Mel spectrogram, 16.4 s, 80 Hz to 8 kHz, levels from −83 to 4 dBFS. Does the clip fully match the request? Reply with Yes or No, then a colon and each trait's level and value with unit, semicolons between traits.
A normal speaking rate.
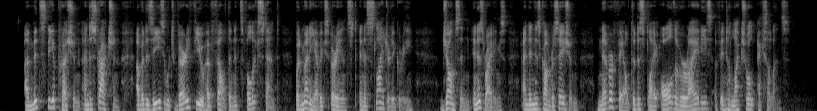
Yes: average, 160 wpm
